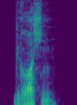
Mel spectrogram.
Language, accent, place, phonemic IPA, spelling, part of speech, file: German, Germany, Berlin, /ˈɡrɔʃən/, Groschen, noun, De-Groschen.ogg
- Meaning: groschen; any of a number of (chiefly obsolete) coins with a related name: 1. grosz (unit of currency in Poland, ¹⁄₁₀₀ of a zloty) 2. former unit of currency, worth ¹⁄₁₀₀ of a schilling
